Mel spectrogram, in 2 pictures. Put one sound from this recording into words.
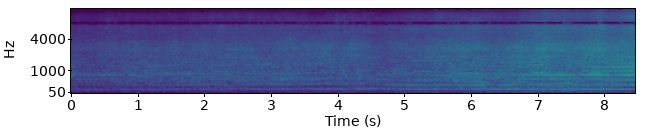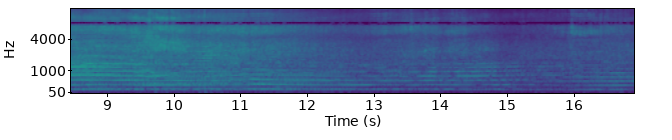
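Race car engines roar loudly around a dirt track, swelling as the cars pass close by and then fading.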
